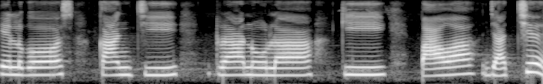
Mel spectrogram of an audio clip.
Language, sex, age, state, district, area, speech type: Bengali, female, 30-45, West Bengal, Paschim Medinipur, urban, read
